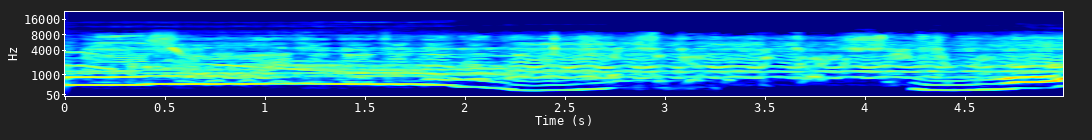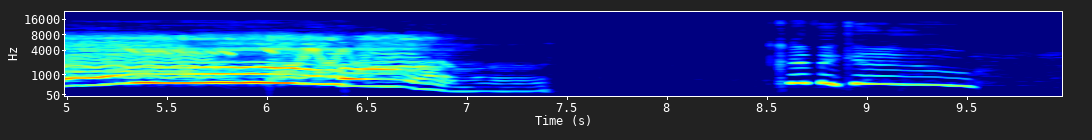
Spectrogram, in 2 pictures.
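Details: Dalmatian called Princess indoors singing along to a Go Compare TV advert: one long wavering howl that dips low and swings back up several times over about seven seconds, then a pause and a brief rising howl.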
